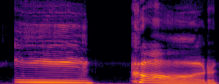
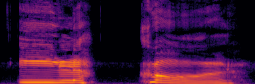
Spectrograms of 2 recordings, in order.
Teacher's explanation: The L is nearly silent.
